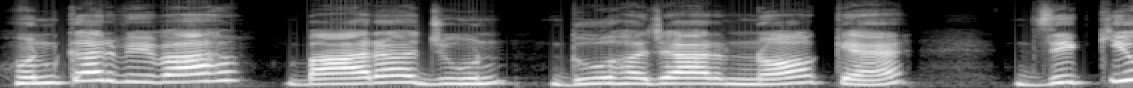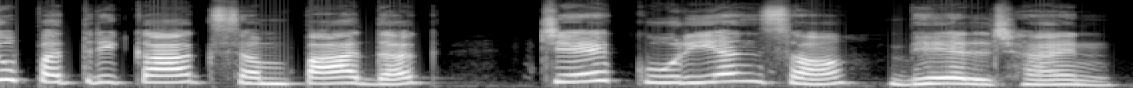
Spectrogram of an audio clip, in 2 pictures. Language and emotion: Maithili, neutral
